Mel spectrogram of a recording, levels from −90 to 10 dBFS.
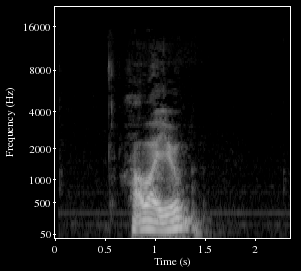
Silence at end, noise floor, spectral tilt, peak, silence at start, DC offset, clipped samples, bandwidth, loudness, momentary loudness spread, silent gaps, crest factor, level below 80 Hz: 0.95 s; -71 dBFS; -9 dB/octave; -6 dBFS; 0.75 s; under 0.1%; under 0.1%; 9.8 kHz; -21 LUFS; 17 LU; none; 20 dB; -58 dBFS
